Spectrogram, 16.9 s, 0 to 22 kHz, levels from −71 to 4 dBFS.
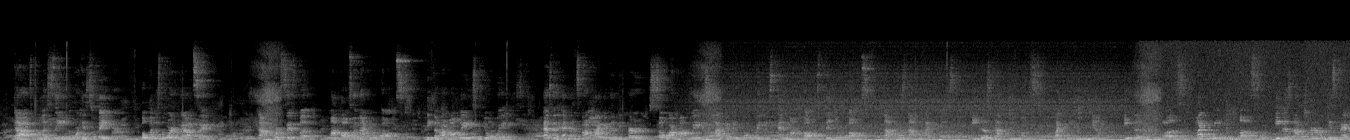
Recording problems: off-mic speech; far
wrong speed, natural pitch; too fast; 1.6 times normal speed
room echo; noticeable; dies away in 0.8 s
machinery noise; loud; from 8.5 s on; 5 dB below the speech
chatter from many people; loud; throughout; 9 dB below the speech
hiss; very faint; throughout; 8 dB below the speech

